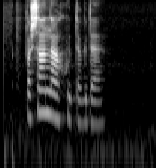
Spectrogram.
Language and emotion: Russian, angry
